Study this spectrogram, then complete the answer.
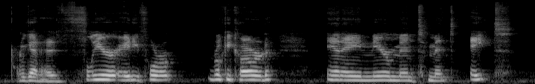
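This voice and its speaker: A voice with an American accent comes through over noticeable background noise. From US Midwest, Evansville, Indiana. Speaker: sports card collector and video host. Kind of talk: casual card-reveal commentary. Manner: relaxed, with frequent filler words.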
